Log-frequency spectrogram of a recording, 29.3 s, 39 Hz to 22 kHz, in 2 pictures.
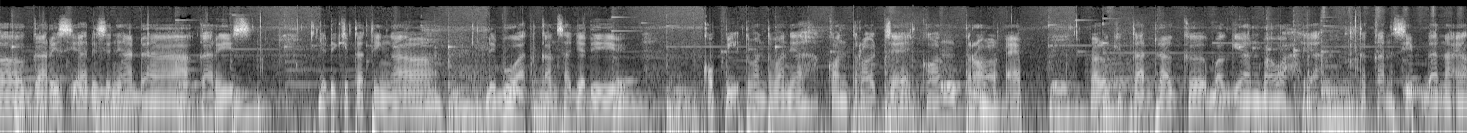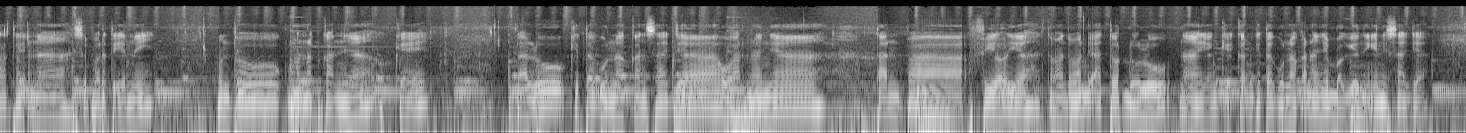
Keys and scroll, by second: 9.0 ctrl+c, 10.1 ctrl+f, 20.6 d.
